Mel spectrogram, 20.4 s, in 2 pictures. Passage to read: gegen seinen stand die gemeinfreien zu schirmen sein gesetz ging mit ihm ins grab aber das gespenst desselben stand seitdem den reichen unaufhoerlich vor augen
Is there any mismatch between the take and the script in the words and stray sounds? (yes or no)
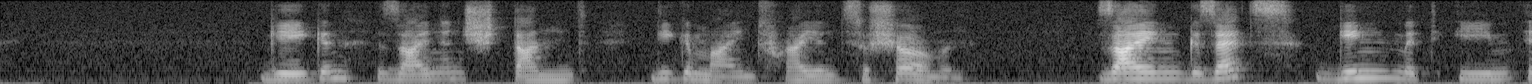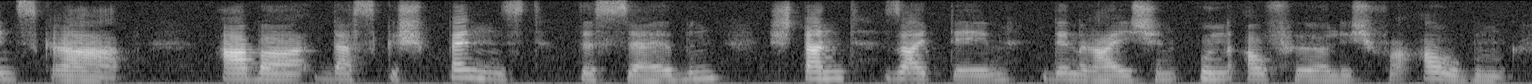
no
